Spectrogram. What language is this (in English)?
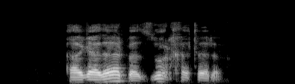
Central Kurdish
